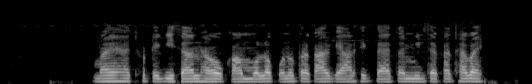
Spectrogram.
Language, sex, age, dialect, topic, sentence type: Chhattisgarhi, male, 18-24, Western/Budati/Khatahi, agriculture, question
